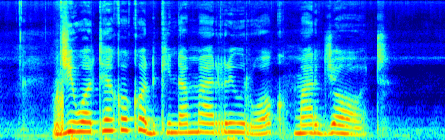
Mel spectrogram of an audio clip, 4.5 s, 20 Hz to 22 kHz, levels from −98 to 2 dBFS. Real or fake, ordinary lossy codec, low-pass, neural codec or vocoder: real; none; none; none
